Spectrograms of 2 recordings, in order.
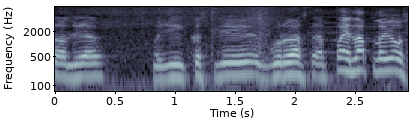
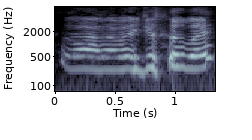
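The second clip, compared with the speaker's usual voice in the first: slow, higher, through laughter; laughing; 5 semitones higher, slower than usual. Real, not acted. Repeating the joke about Lalabai's daughter-in-law, laughing. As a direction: draw it out while giggling.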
